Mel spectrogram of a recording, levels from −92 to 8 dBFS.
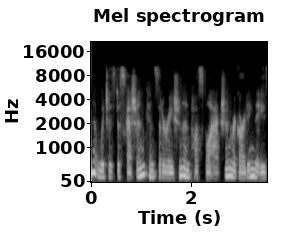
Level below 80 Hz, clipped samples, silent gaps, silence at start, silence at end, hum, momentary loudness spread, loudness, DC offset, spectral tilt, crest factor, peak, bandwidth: -74 dBFS; under 0.1%; none; 0 s; 0 s; none; 6 LU; -25 LUFS; under 0.1%; -5.5 dB/octave; 12 dB; -10 dBFS; 10.5 kHz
